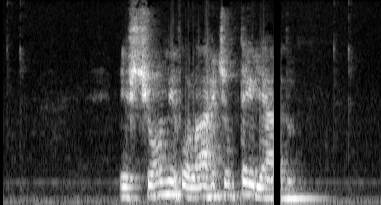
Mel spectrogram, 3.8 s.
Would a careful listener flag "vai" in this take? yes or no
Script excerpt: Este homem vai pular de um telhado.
yes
